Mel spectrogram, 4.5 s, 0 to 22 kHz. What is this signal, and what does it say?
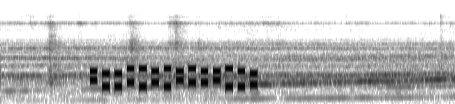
DTMF, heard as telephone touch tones, dialled by machine, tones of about 70 ms, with the noise inside a subway train. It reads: 01193830980324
